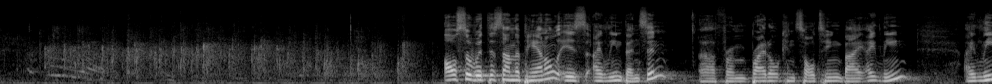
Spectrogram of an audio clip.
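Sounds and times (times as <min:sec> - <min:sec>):
audience applause: 0:00.0 - 0:04.3
speech: 0:04.4 - 0:09.9.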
